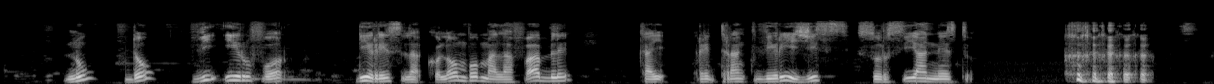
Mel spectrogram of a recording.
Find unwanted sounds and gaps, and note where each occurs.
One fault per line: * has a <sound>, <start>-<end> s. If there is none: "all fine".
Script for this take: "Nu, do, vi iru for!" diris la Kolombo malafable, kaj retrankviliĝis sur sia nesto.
* has a laugh, 10.6-11.6 s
